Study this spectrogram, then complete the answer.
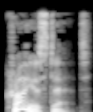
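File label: "cryostat", British English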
